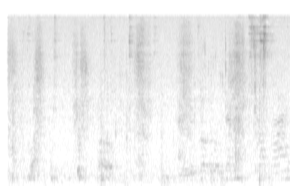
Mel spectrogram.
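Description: A Shih Tzu making short, soft vocal sounds as it wrestles and shakes a plush toy, with several brief bursts of rustling from the play.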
